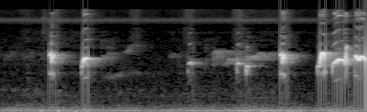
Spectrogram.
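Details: Contest singing from a mountain red-whiskered bulbul with a 'kít bổi' wild voice, flapping its wings continuously. Two clipped whistled notes open, soft chirps follow, then a rapid, rich warbling phrase closes.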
